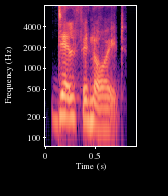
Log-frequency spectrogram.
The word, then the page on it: Delphinoid: Indian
